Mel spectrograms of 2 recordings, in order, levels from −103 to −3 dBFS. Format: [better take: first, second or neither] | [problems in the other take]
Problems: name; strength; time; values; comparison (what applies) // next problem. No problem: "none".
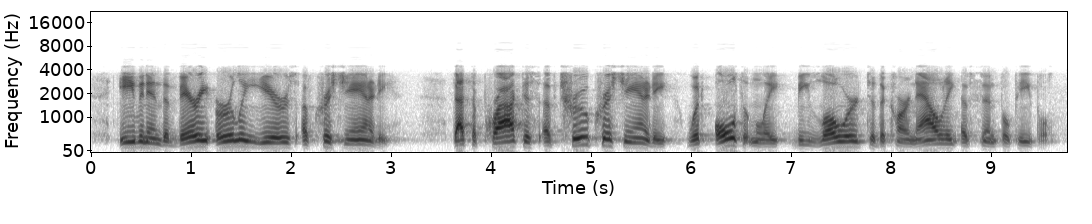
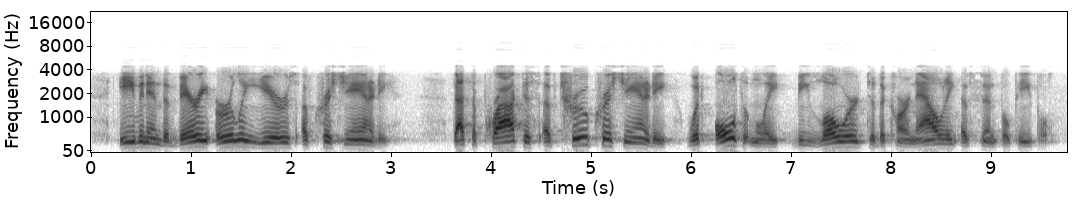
neither | phone-call audio; the same in both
